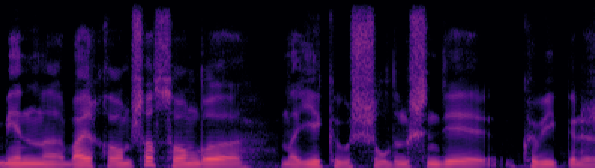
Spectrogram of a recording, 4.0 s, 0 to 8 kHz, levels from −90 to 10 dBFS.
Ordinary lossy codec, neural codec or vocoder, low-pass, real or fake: none; codec, 16 kHz, 4 kbps, X-Codec, HuBERT features, trained on LibriSpeech; none; fake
